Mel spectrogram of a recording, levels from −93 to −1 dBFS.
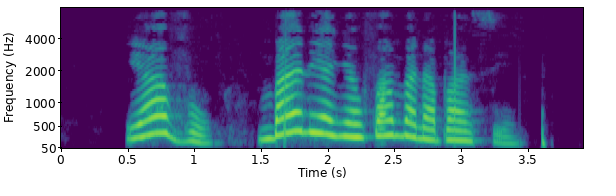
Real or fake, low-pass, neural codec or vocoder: real; 7.2 kHz; none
